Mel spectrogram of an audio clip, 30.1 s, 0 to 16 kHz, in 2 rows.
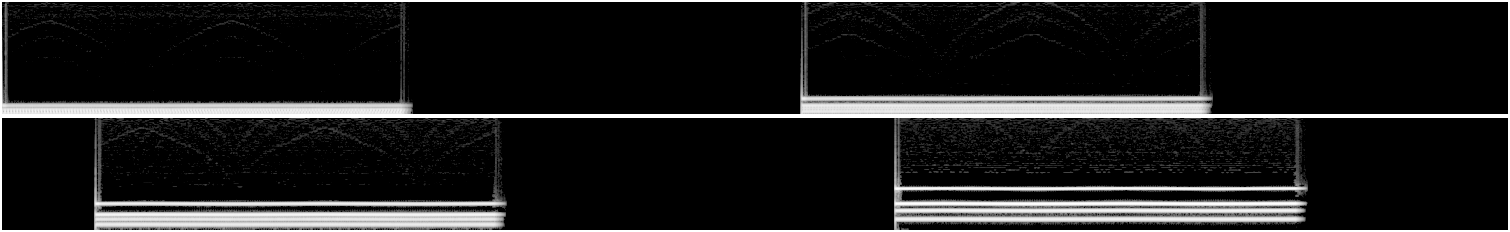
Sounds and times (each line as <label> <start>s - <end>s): synthesizer 16.0s - 20.1s
synthesizer 24.0s - 28.2s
